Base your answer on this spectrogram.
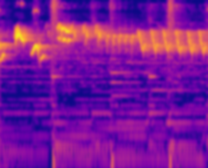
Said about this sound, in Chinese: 小鸟开始唱歌了。哇！孩子们都陶醉了，小鸟唱歌可真好听啊！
